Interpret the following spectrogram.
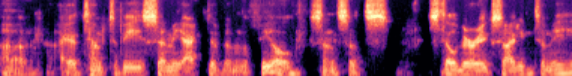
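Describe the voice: The speaker has vocal fry and a slightly husky edge, with fairly even intonation at a fairly slow pace. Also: man.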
